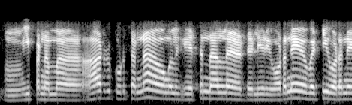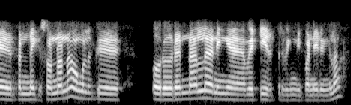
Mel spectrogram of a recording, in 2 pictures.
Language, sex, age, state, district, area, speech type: Tamil, male, 60+, Tamil Nadu, Madurai, rural, conversation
